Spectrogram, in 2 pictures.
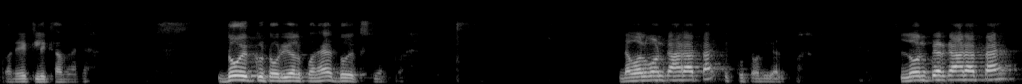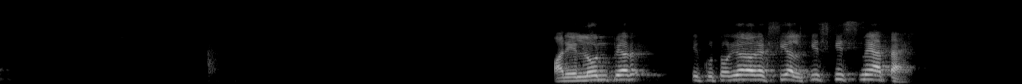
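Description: A young man speaks calmly close by, in short phrases with pauses.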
